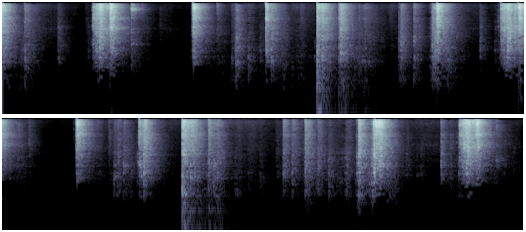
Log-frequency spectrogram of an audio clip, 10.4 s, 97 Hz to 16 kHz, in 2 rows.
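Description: Metal-on-metal clacks and rattles of a 5.45x39 AKS-74U-pattern carbine during rapid magazine changes: steel magazines knocked out of the magwell and rocked back in. A run of sharp snaps, the loudest about every one to two seconds, each followed by lighter rattling.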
